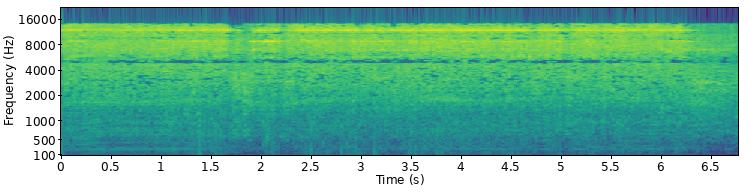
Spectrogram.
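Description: Electric chipping hammer cutting into a brick wall, running loud and continuous, then winding down near the end.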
